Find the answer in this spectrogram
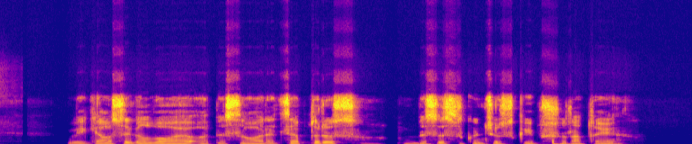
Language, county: Lithuanian, Kaunas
